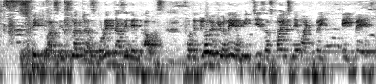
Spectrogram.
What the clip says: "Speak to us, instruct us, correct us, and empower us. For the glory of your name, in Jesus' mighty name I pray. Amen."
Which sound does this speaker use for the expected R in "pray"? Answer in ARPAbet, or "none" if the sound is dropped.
R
